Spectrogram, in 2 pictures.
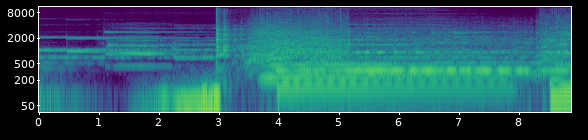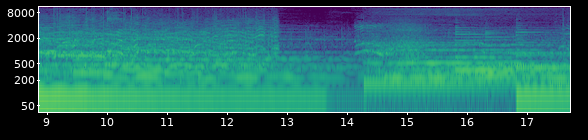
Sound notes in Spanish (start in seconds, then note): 5.1 Aplausos; 10.0 Gritan al unísono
